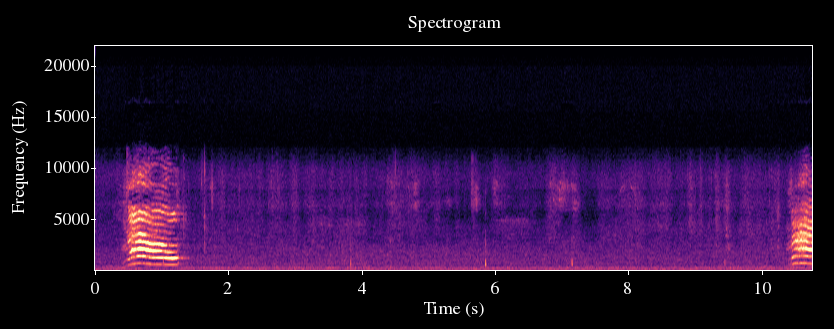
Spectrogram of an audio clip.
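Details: Munchkin cat Chacha, short-legged, screaming in his once-a-year bath: a loud wavering meow near the start, then quiet room noise with faint taps, and another loud cry beginning at the very end.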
